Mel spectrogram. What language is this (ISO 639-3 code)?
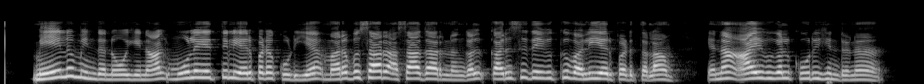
tam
